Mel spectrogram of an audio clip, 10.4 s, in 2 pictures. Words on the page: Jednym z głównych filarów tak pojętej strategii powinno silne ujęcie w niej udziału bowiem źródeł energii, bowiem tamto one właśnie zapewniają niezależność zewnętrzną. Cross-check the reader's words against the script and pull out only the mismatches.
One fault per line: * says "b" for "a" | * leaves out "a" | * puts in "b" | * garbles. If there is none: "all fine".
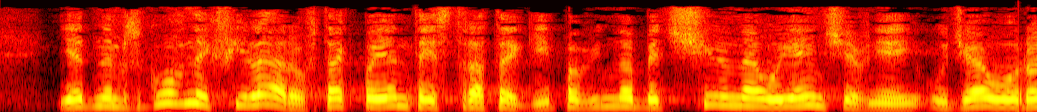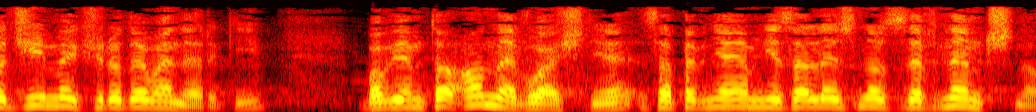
* puts in "być"
* says "rodzimych" for "bowiem"
* says "to" for "tamto"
